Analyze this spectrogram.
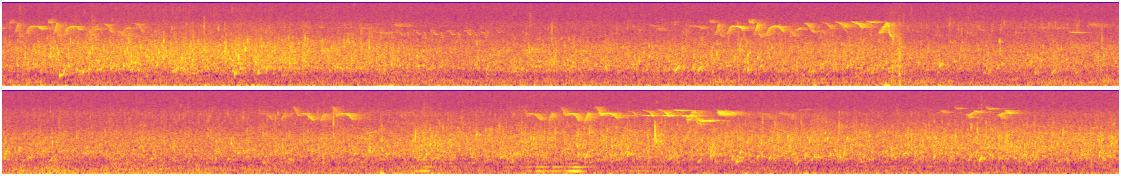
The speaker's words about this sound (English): Sounds like we got black and white warbler here.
